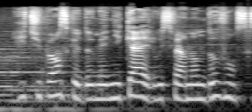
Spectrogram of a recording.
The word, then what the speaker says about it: Doménica: Tu as du mal à prononcer mon prénom. C'est Doménica. Non, Dominica, arrête de l'énerver davantage, tu vas Je vais découvrir ce qui s'est passé avec ce titre.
